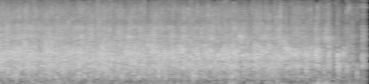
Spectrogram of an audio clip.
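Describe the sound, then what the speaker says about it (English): A crowd claps steadily in a dense, sustained round of applause that begins to thin out near the end. "Let's give them a round of applause."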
